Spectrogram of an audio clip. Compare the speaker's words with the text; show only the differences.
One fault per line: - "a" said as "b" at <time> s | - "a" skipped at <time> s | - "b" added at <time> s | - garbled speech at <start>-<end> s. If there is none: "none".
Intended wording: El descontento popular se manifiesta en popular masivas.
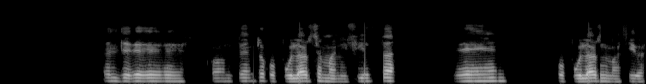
none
